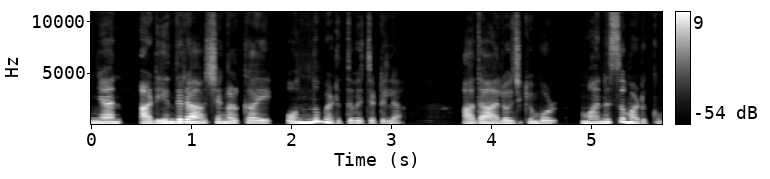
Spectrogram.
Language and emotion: Malayalam, sad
